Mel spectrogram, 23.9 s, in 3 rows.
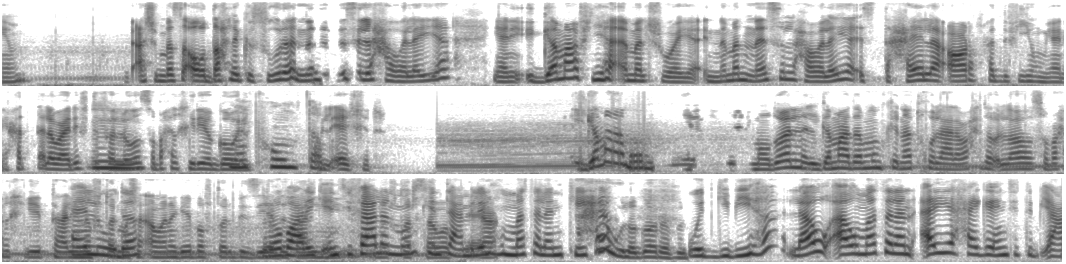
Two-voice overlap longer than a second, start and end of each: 17.9-19.6

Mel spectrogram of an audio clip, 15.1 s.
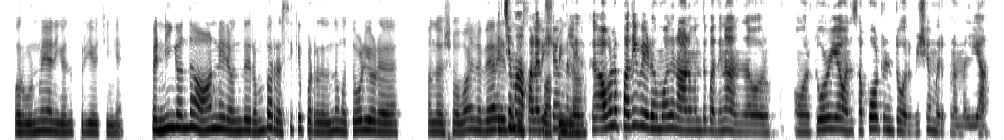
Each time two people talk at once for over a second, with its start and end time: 7.5-8.7

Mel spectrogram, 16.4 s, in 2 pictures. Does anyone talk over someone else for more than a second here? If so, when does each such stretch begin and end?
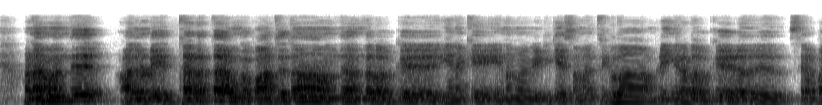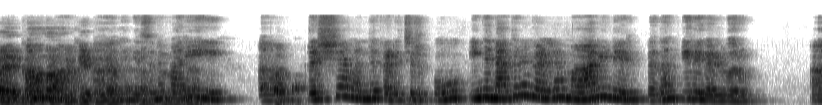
8.6-10.1

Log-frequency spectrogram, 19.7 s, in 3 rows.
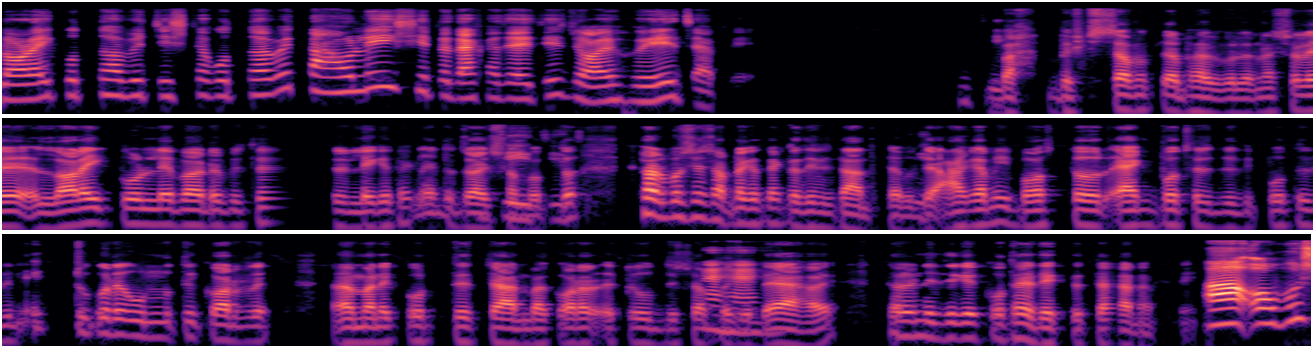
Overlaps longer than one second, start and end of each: none

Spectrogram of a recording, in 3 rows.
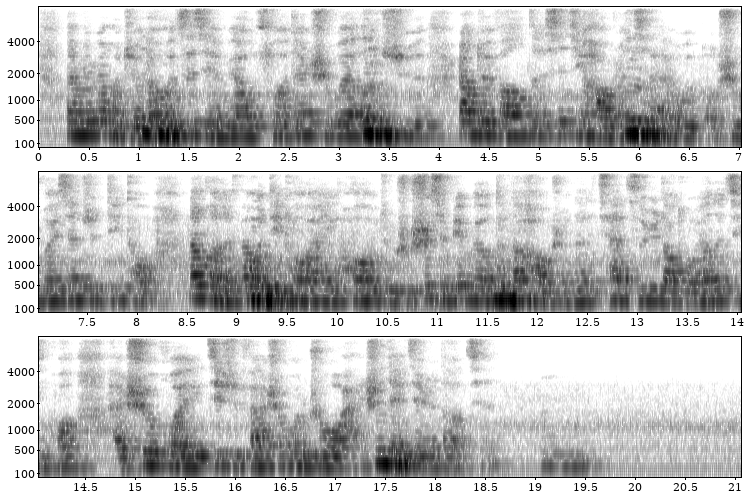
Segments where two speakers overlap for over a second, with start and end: none

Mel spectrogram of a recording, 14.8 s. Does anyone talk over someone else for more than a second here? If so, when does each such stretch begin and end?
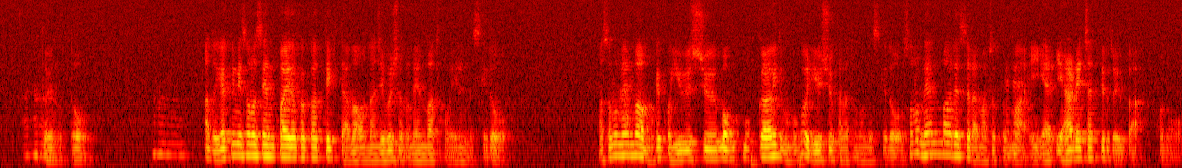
none

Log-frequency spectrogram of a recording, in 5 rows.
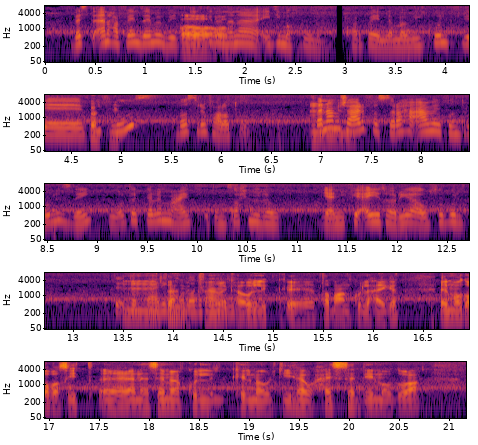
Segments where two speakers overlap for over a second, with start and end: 13.5-14.9

